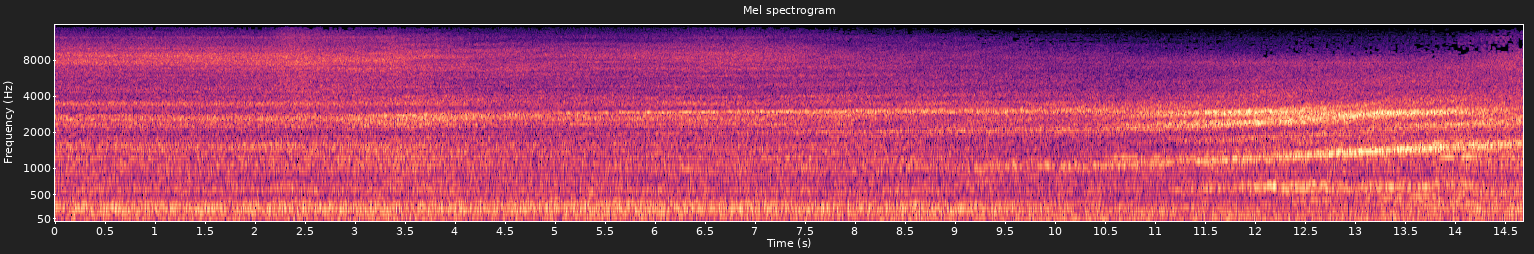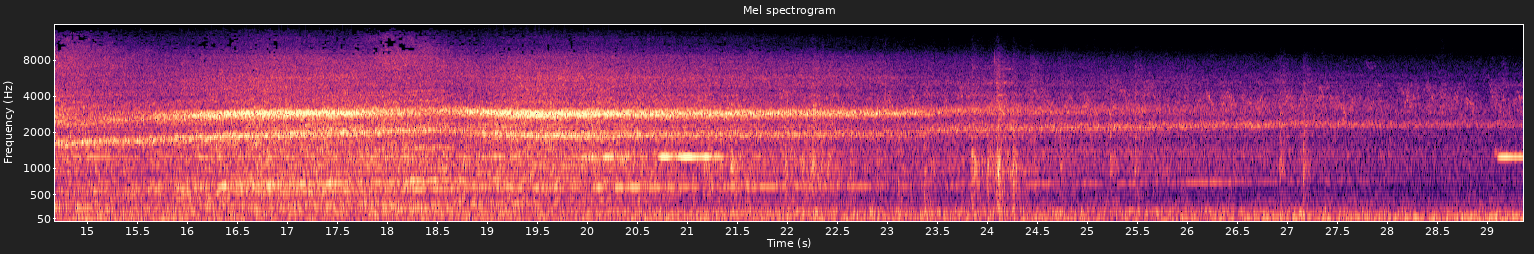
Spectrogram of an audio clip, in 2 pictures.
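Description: Long Island Rail Road Kawasaki M9 electric multiple-unit train pulling out of the station. A steady low rumble of wheels on rails runs throughout. From about ten seconds in, a whine of several tones rises in pitch as the train accelerates, then levels off and fades as it moves away.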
